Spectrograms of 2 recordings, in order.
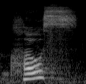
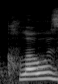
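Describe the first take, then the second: First: It is pronounced as the adjective form. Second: It is pronounced as the verb form. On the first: It means near. "Close is the adjective" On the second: It means to shut something. "close is a verb"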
